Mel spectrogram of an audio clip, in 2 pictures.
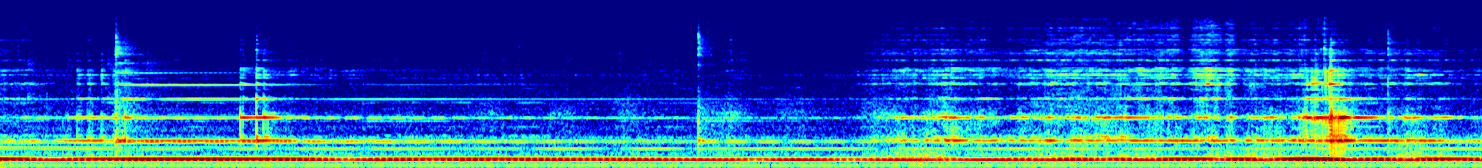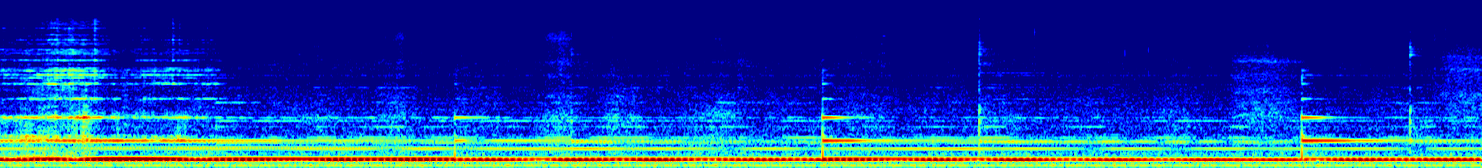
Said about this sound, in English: So as you hear the dissonance in these bells, I invite you to listen for what resonates with you.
